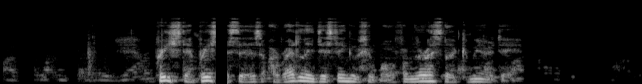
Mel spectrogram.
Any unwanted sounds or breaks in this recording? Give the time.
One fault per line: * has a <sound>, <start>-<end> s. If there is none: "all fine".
* has a dropout, 2.2-2.3 s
